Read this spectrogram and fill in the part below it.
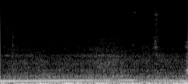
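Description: Steady, close engine drone from inside a car being driven, a low constant hum with faint road rumble and no clear gear changes.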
